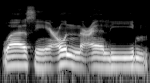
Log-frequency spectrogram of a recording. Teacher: dibaca jelas dan tidak berdengung maka ini dibaca jelas tanwinnya bunyi tanwinnya dibaca jelas kemudian pendek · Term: izhar halqi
